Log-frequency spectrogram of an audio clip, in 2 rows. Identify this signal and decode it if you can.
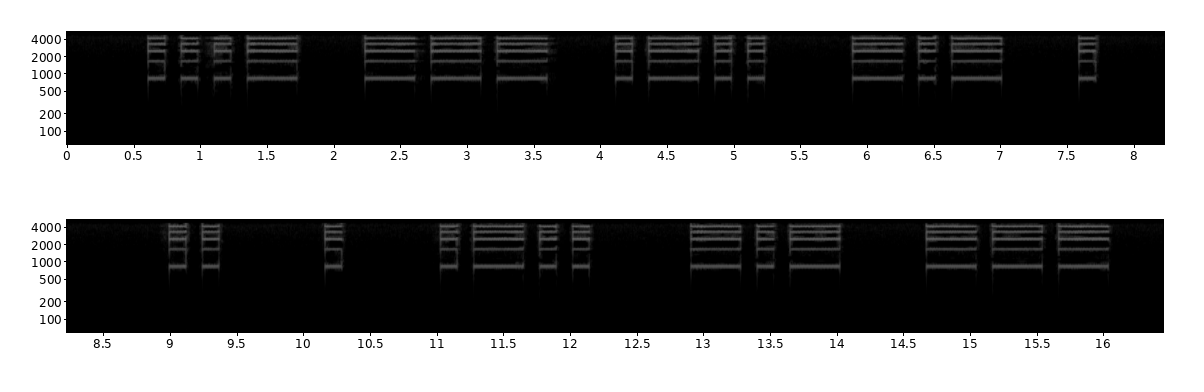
Morse code, heard as a keyed tone, about 10 wpm, spaced as for 8 wpm, 830 Hz. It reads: VOLKE IELKO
